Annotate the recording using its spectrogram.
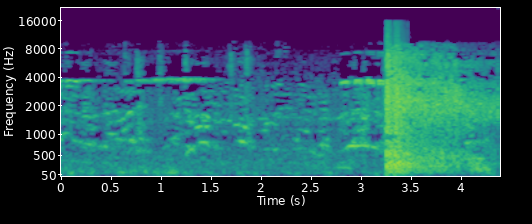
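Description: A single loud gunshot about three seconds in: a sharp crack followed by a long echoing tail, over people's voices.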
